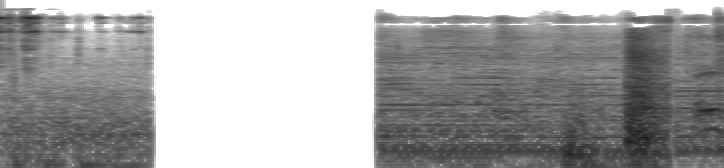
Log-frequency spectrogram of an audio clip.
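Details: Jangling keys and background music with brief speech, broken by a second of total silence, then car-interior noise and a sharp clatter near the end.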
